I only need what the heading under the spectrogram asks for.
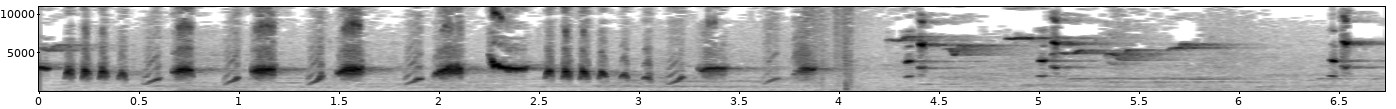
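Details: Long-tailed shrike pouring out loud, harsh chattering notes in a quick uneven series, then thinner high whistles and squeaks toward the end.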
